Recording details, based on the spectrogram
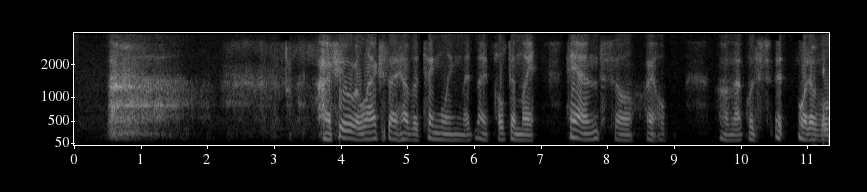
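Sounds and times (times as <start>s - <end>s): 
big breath in through the nose and out through the mouth: 0.5s - 3.6s
speech: 3.8s - 9.0s, 9.7s - 11.3s.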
